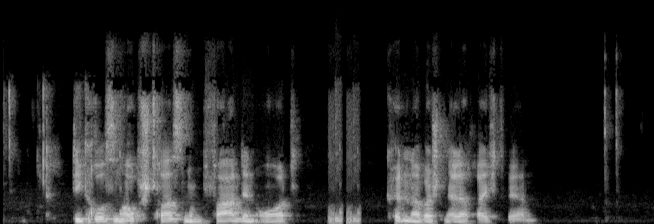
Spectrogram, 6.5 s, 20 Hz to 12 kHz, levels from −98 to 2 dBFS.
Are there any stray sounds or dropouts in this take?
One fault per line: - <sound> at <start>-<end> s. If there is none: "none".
- laugh at 3.3-3.6 s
